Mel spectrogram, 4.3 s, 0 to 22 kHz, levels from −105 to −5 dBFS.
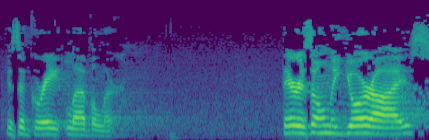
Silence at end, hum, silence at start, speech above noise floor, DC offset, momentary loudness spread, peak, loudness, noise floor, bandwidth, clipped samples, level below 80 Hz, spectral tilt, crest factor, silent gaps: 0 s; none; 0.05 s; 38 dB; under 0.1%; 13 LU; -8 dBFS; -26 LUFS; -65 dBFS; 13 kHz; under 0.1%; -76 dBFS; -3 dB/octave; 20 dB; none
